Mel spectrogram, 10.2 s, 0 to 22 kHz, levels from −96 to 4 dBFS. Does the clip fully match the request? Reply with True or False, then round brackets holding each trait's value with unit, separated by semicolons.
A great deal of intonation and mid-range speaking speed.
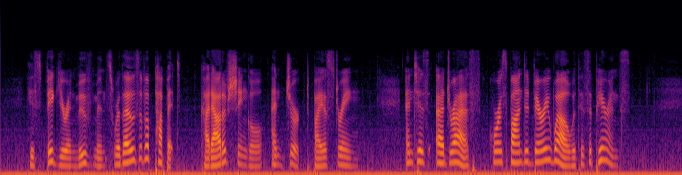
True (6.3 semitones; 160 wpm)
